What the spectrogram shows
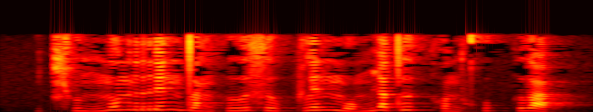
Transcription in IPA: t͡ɕʰɯ˩˦ŋno˥˩nre˥˩n da˨˩ŋkɯː˦˥sɯː˨˩p̚ kle˥˩nmoː˩˦mi˥˩a̯tɯː˥˩t̚ ho˨˩nkʰu˦˥k̚hɯ˥˩a̯

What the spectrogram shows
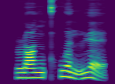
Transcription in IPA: ɻɑ˥ŋ kʰwə˥˧nn̪ɥɛ˥˩

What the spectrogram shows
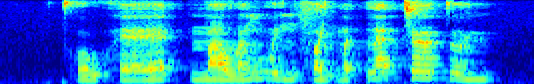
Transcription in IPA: t̪ʰo˨˥whɛː˨˥ | maː˨wɐ˥ŋwɪ˨˥ŋ fɐ˨˩jmɐ˥t̚ lɐ˥t̚sœː˥t̪ɵ˧ɥ

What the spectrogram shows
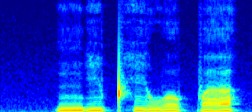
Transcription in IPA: ŋipʰiwopɐ

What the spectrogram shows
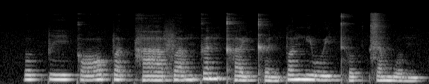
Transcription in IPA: ʊ˨k̚piː˨kɔː˨˥ pɐ˨k̚haː˨fɐ˨˧mkɐ˥n kʰɐ˨˧j kʰɵ˨˩npɐ˥ŋ juː˧jt̪ʰʊ˨˥k̚t͡sɐ˧mwʊ˨ŋ

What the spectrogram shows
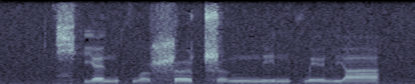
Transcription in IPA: t͡ɕʰjɛ˥˩nkwɔ˩ʂɤ˥ ʈ͡ʂɤ˧˥ŋn̪i˥nkwe˨ɪ̯ljä˥

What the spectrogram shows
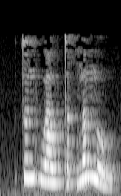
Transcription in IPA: t̪ɵ˥nkʷaː˧w t̪ɐ˨k̚ŋɐ˥mn̪o˨˩w

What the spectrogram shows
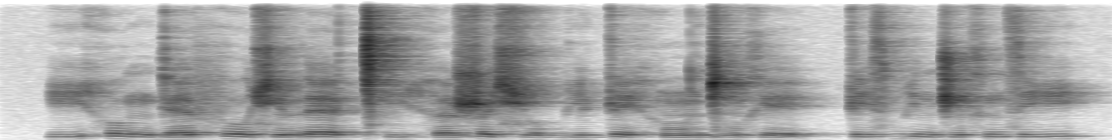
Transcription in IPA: iho ŋɡɛ foɕə̃r ɛǀʰi həʐəɕo biʈe hõɡ͡ǀõxe | ʈizbind͡ʒə̃x nzi

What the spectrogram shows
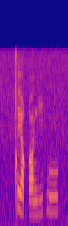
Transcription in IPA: ǃe qʷaŋiɠu

